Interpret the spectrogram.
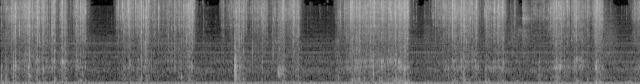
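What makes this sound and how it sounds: Long red nails scratch and rub the frosted synthetic bristles of a small cone-shaped bottle-brush Christmas tree decorated with bead ornaments. The result is a steady, dense crinkling and crunching with bursts of bright, scratchy rustle that rise and fade throughout.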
